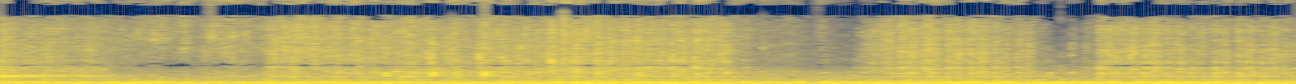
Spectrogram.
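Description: Shaken cocktail double-strained from a steel shaker tin through a fine mesh strainer into a coupe glass: a faint, steady trickle of liquid over a steady low hum.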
